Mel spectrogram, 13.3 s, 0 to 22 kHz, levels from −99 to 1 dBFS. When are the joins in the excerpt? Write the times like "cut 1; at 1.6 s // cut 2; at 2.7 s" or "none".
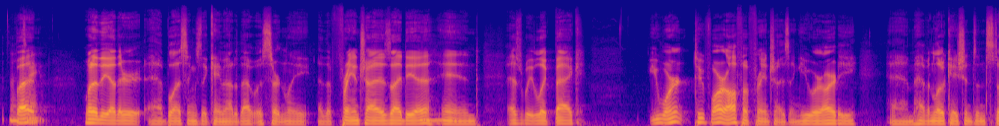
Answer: cut 1; at 4.2 s // cut 2; at 6.7 s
